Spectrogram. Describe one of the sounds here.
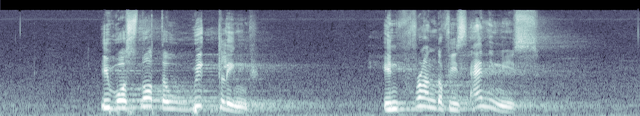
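An elderly man speaks calmly and slowly into a microphone.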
